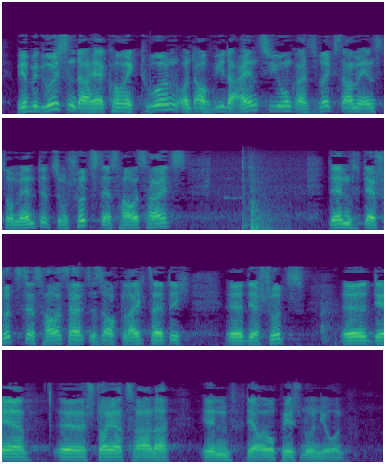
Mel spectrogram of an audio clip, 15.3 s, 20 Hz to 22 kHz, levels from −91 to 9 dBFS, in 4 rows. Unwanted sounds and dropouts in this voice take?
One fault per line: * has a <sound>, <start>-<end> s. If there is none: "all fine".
* has a squeak, 6.0-6.7 s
